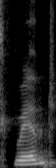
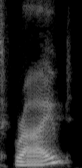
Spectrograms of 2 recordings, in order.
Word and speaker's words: Scribd: There's an website called, I've always called it Scribd, but somebody recently pointed out to me that it's probably pronounced scribed.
